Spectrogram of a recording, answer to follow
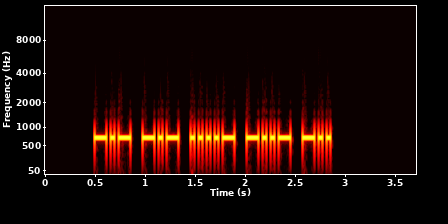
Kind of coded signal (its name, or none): Morse code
